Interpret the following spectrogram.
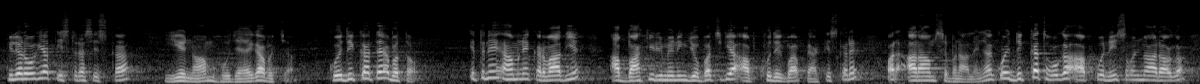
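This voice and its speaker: A man's voice: high-pitched, gravelly, a little mellow. A man teaching chemistry who asks his students questions, answers them himself and repeats the key terms. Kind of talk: explanatory lesson. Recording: dull audio with long hall reverb.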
